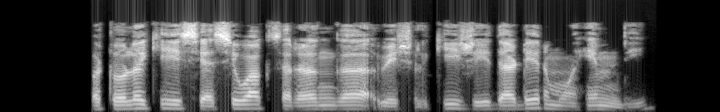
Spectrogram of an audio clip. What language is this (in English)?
Pashto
